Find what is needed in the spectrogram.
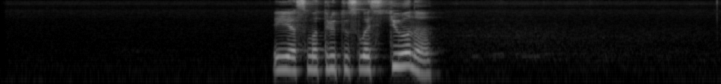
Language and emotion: Russian, angry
